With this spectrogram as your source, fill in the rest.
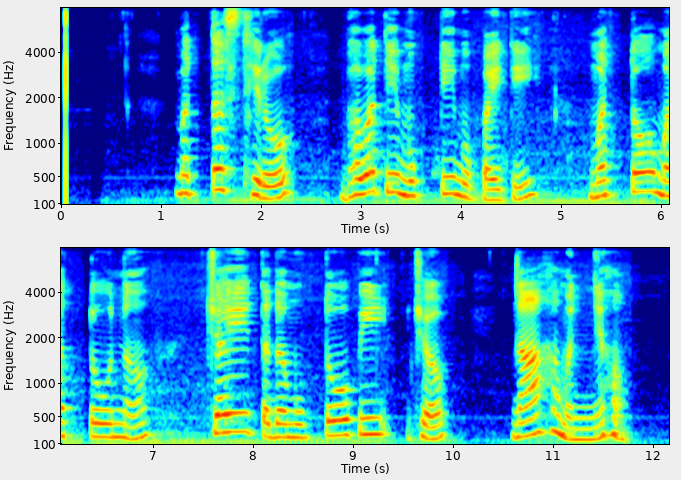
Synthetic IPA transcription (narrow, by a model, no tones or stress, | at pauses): mɐt̪ːɐst̪ʰiɾoː | bʱɐʋɐt̪imuk̚t̪imupɐjt̪imɐt̪ːoːmɐt̪ːoːnɐ | t͡ʃɐjt̪ɐd̪ɐmuk̚t̪oːpit͡ʃɐ | naːɦɐmɐnjɐɦɐ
